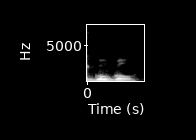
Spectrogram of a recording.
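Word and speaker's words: googol: O Google é o nome Google, só que não escrevendo assim como escreve o Google, escrevendo-se G-U, na verdade é G-O-O-G-O-L. Em vez de terminar com G-L-E, é G-O-L. Pronuncia-se igual.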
